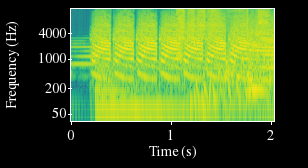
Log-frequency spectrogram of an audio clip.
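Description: DJ air-horn sound effect firing a rapid string of short falling blasts, about four a second, over a heavy bass beat, starting just after a brief gap at a transition between tracks in the mix.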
